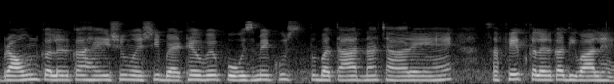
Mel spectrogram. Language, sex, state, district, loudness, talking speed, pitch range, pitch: Hindi, female, Uttar Pradesh, Etah, -20 LUFS, 195 wpm, 200-215 Hz, 205 Hz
